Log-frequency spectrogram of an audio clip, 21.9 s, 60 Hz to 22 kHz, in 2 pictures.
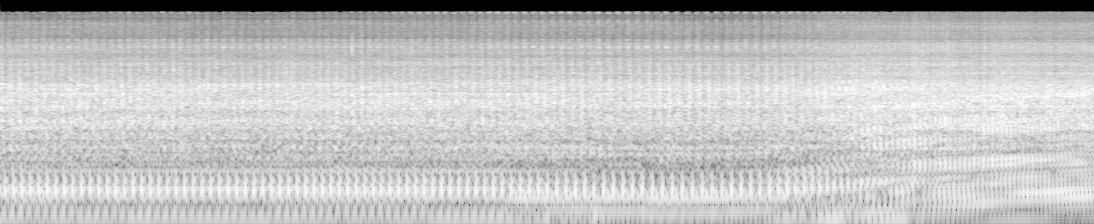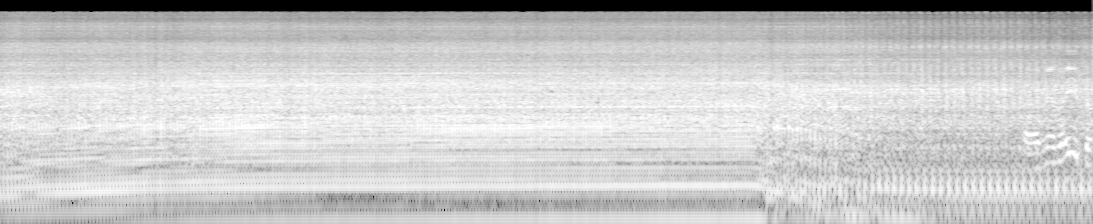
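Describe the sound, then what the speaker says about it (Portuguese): A Honda Shadow VT 600 motorcycle with a dead battery, standing in a workshop, idles and then revs up and back down, its engine note rising and falling close by while someone speaks over it. "Vou dar uma acelerada."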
